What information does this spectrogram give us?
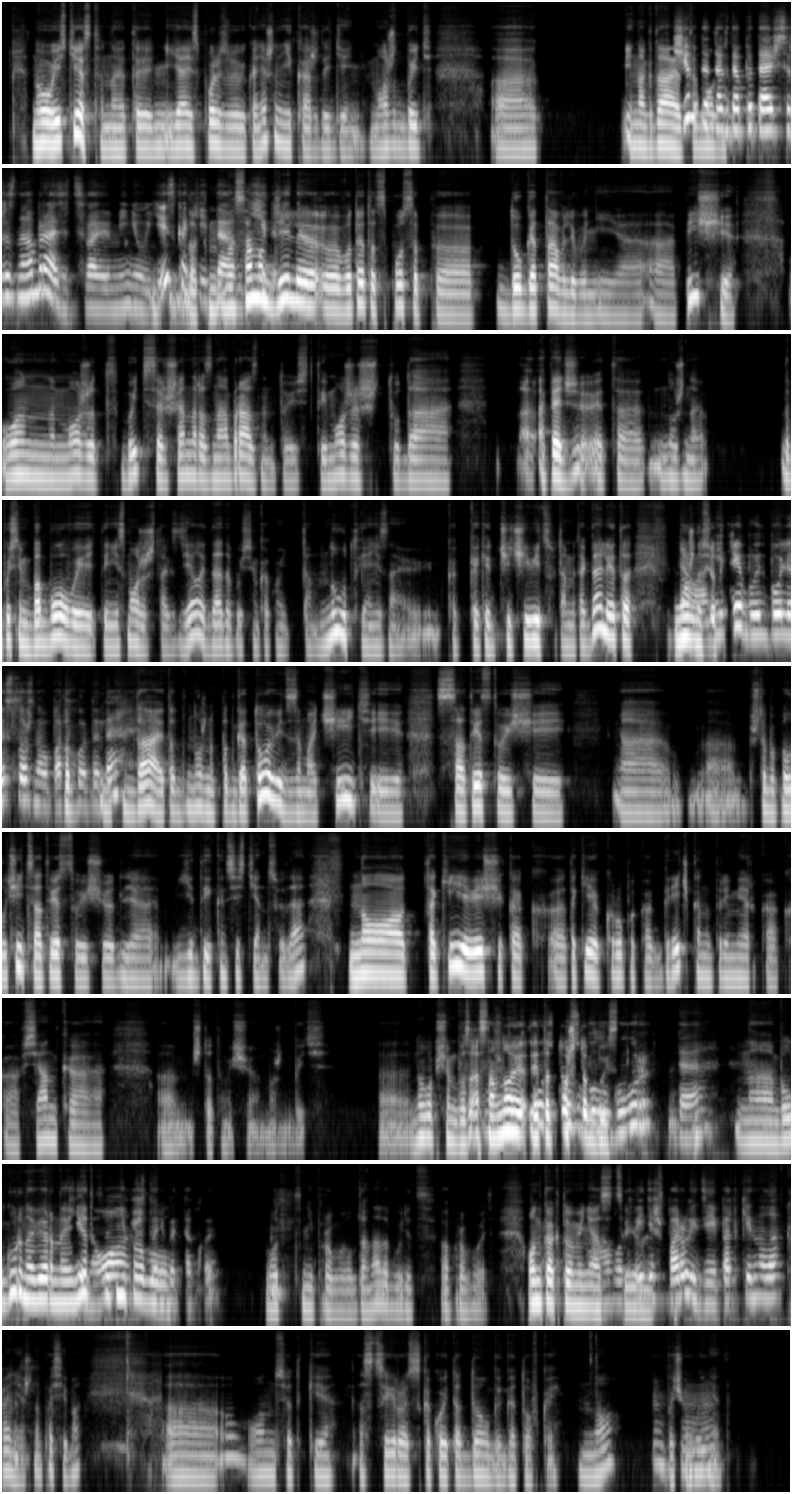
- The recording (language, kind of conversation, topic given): Russian, podcast, Какие блюда выручают вас в напряжённые будни?
- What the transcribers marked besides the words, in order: "может" said as "можес"; other background noise; other noise; chuckle; chuckle; chuckle; tapping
